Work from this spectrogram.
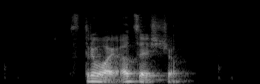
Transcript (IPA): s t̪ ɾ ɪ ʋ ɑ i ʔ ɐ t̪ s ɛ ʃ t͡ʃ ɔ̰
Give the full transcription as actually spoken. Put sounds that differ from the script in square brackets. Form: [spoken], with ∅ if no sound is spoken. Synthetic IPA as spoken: s t̪ ɾ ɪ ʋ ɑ [j] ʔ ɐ t̪ s ɛ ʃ t͡ʃ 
